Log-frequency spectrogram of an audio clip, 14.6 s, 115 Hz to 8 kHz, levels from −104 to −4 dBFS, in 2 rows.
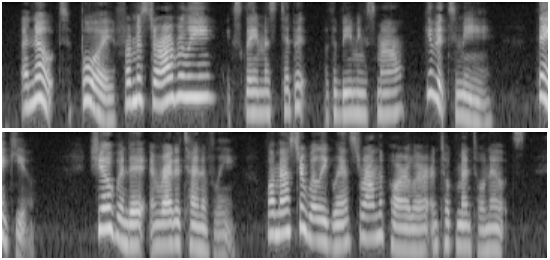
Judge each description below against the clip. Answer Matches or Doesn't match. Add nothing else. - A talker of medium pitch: Doesn't match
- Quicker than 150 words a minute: Doesn't match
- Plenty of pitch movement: Matches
